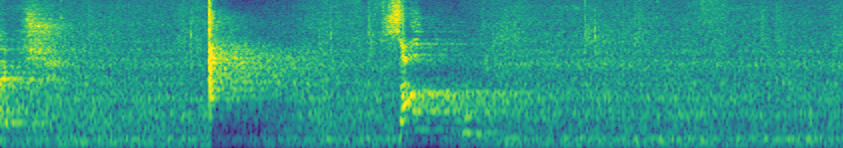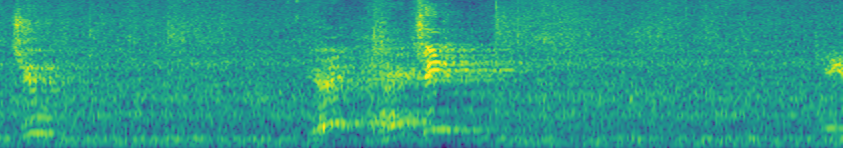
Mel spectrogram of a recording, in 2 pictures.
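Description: A man's short shouted calls, counting off the moves of a sai drill: one about five and a half seconds in, and a cluster a little after seven seconds. Two sharp knocks come early, about a second apart, over a steady low room hum.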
